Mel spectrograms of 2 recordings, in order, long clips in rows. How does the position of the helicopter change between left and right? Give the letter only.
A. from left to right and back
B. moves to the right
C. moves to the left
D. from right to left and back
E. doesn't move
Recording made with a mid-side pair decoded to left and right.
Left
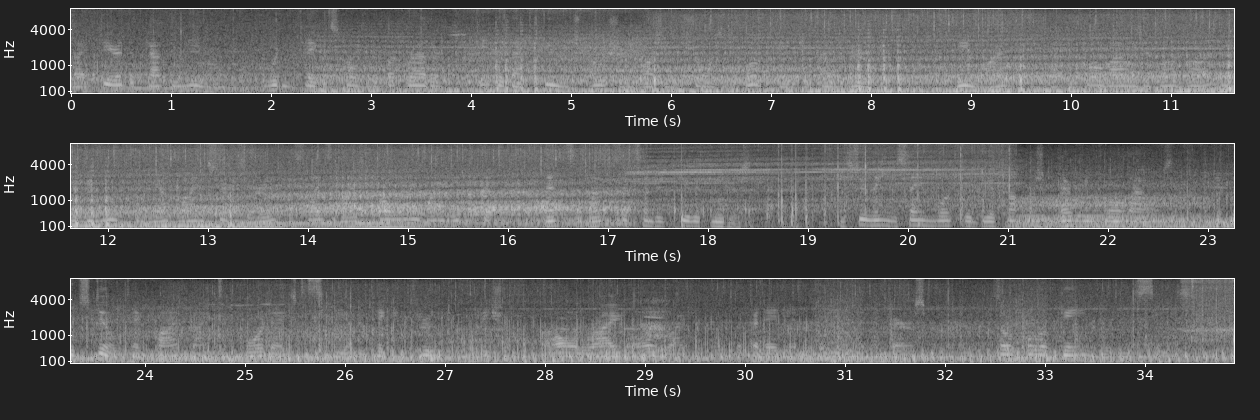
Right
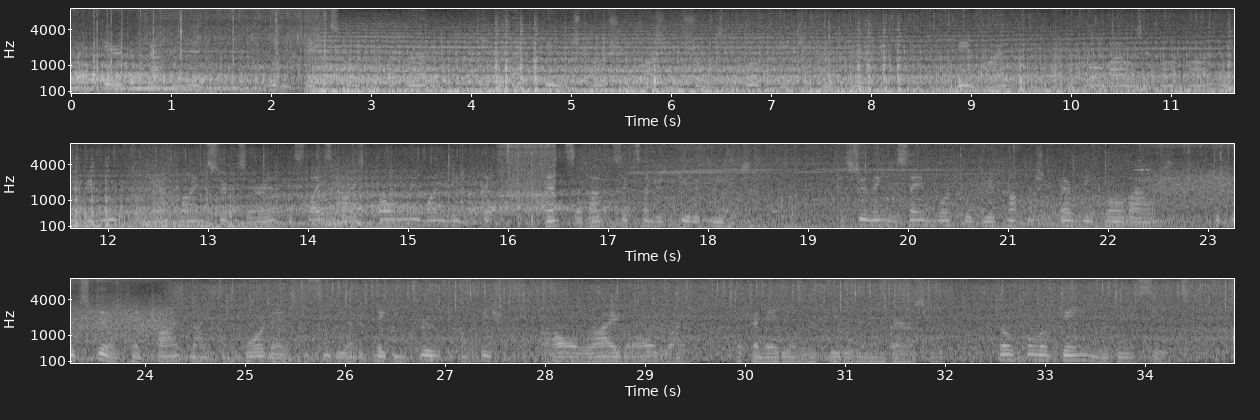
C.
